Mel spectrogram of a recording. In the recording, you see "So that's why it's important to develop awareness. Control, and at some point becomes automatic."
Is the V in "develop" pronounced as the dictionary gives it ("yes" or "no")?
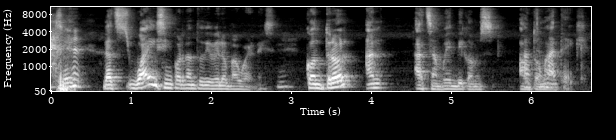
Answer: no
